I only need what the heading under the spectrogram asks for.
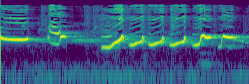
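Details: Chinese hwamei lure song: a long held whistle, then a run of five rising, hooked whistled notes repeated in quick succession, clear and loud.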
